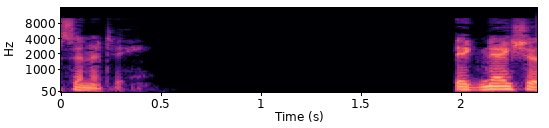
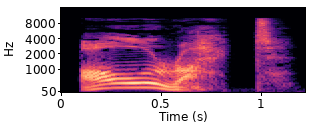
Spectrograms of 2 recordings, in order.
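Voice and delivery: high, loud grand concession; said grandly; 9 semitones higher, 5 dB louder than usual. Acted. Ignatius yielding to the girls, said grandly. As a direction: concede like a king leaving court. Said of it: "Ignatius said grandly".

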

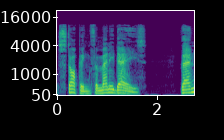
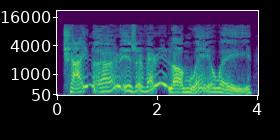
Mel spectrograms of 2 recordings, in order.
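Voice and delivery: put-on high, slow old man's voice; 5 semitones higher than usual. A narrator's reading. Old man doubting the traveller from China, old man's voice. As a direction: draw it out as an elderly villager. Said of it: "said the old man".

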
